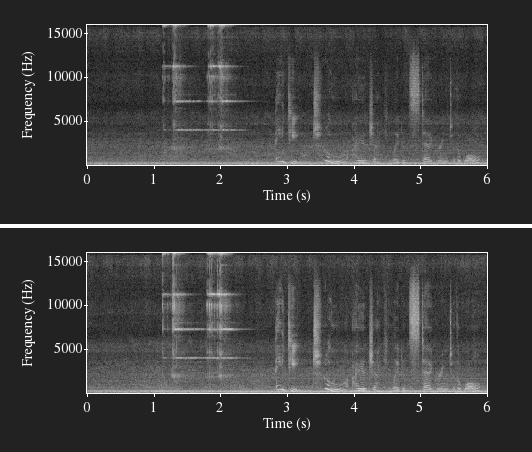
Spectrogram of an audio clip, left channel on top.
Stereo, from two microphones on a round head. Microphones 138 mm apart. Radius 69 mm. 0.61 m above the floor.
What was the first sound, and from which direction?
A bicycle bell, 75° right (ahead or behind).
